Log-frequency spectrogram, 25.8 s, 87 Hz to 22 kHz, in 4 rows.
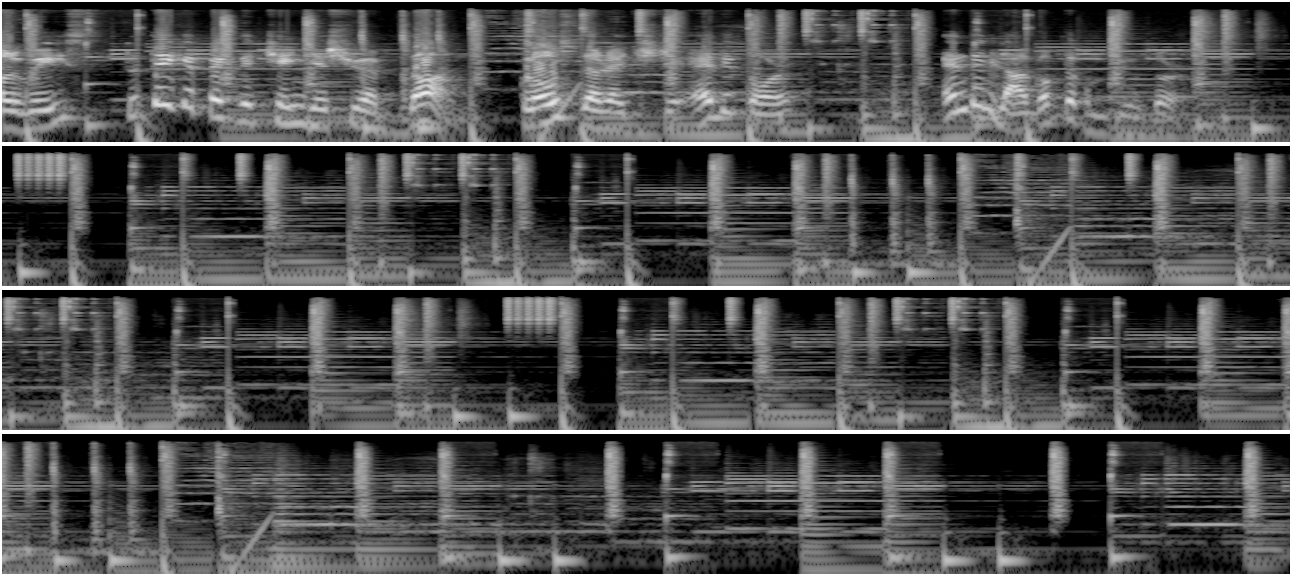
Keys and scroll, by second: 3.8 shift+t, 6.8 Left, 7.9 Left, 9.2 Left, 10.3 Left, 11.6 Left, 12.8 Left, 13.9 Left, 15.0 Left, 16.3 Left, 17.4 Left, 18.7 Left, 20.5 alt+f.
